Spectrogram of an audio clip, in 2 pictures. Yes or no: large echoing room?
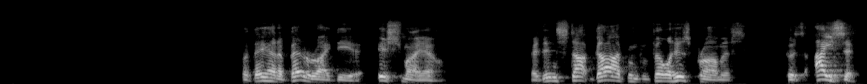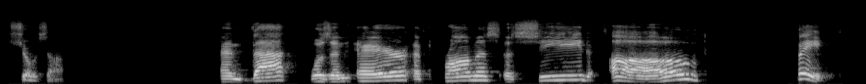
yes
